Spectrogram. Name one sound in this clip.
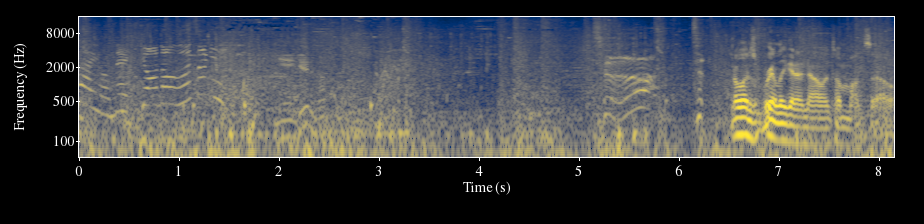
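Game sound effects of magic blasts and impacts play.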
